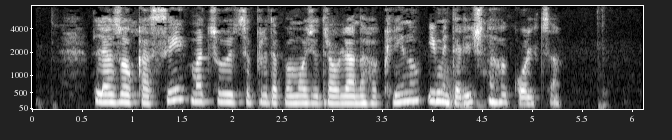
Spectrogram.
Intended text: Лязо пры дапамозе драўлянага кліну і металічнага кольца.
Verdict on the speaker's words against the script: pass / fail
fail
